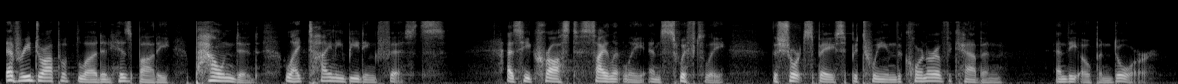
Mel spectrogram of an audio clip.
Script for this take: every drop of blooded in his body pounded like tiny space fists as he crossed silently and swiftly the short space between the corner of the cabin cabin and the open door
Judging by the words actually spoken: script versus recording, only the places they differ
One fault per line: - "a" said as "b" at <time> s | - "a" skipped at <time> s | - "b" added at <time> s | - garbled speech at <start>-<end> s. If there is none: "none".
- "blooded" said as "blood" at 0.8 s
- "space" said as "beating" at 3.4 s
- "cabin" skipped at 10.0 s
